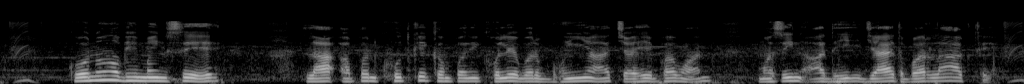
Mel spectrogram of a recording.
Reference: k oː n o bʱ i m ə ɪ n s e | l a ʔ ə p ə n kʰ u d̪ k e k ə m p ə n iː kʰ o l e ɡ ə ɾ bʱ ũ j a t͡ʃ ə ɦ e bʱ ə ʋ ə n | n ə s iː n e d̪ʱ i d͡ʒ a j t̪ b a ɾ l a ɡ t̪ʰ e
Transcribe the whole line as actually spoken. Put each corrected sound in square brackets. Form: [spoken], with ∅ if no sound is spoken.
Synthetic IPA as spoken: k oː n o bʱ i m ə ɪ n s e | l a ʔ ə p ə n kʰ u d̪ k e k ə m p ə n [i] kʰ o l e [b] ə ɾ bʱ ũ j a t͡ʃ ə ɦ e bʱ ə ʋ ə n | [m] ə s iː n [a] d̪ʱ i d͡ʒ a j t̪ b [ə] ɾ l a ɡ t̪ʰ e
